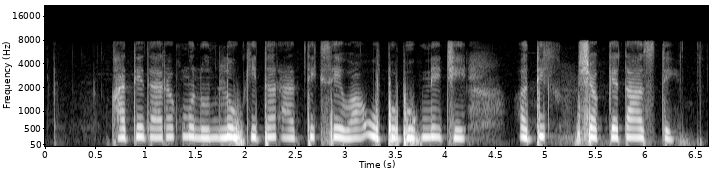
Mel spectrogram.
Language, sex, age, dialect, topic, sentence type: Marathi, female, 60-100, Northern Konkan, banking, statement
